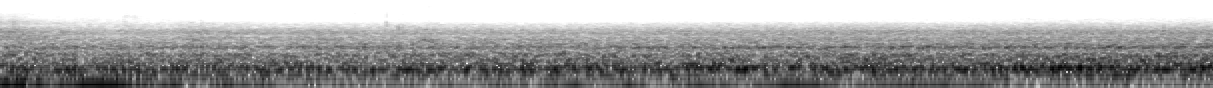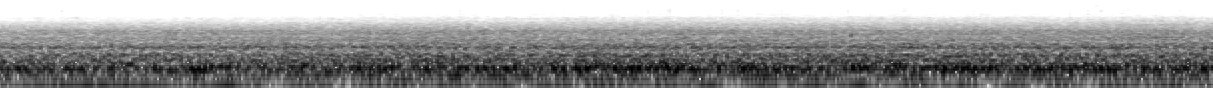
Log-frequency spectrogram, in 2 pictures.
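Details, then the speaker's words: Haier three-star air conditioner, indoor fan at full speed: steady, even rushing air, fairly loud throughout, with no knocks or rattles. Loud fan noise at high speed. "यह है इसकी full speed में noise. इतनी आवाज करेगी कि आप अगर हेयर की एसी ले रहे हैं।"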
